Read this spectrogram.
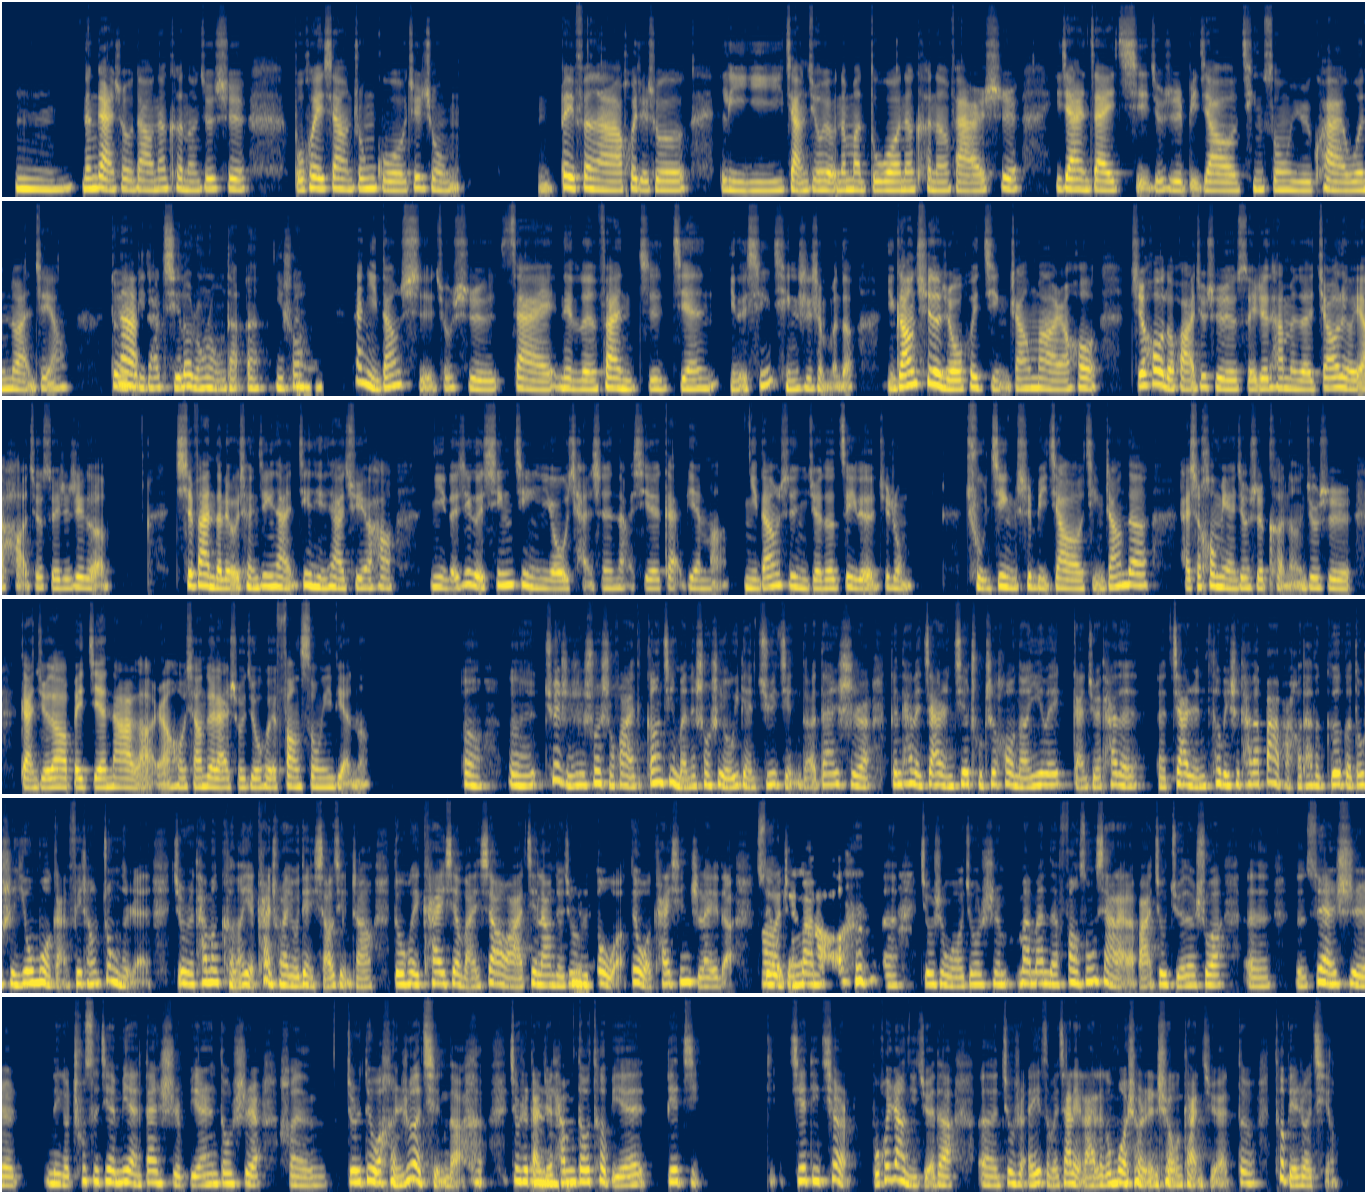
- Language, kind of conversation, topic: Chinese, podcast, 你能讲讲一次与当地家庭共进晚餐的经历吗？
- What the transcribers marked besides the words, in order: laugh; chuckle; laughing while speaking: "陌生人这种感觉"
